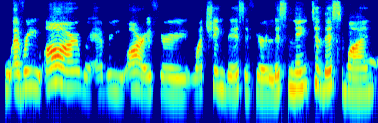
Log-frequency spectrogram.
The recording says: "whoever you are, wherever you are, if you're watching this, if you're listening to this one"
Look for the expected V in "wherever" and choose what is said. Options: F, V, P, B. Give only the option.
V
